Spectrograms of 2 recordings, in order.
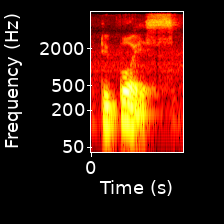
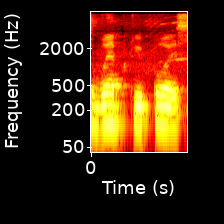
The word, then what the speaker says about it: Du Bois: Du Bois, basically pronounced in a shorthand of Webb Du Bois, Dubois, to use the French pronunciation, but Du Bois refused to use the French pronunciation, basically using the pronunciation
